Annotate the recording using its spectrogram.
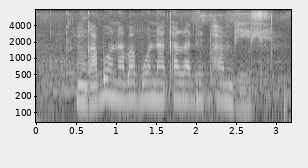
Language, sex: Xhosa, female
